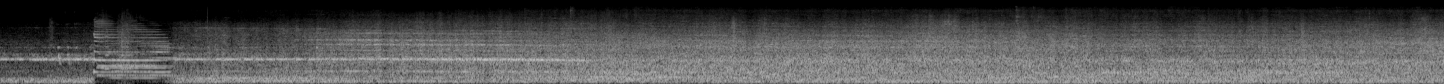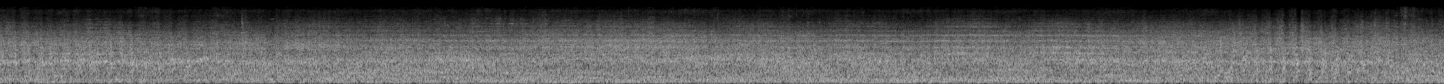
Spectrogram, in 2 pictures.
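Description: A freight train hauled by two NR class diesel locomotives passes close by. Its horn sounds a long blast for the first six seconds or so, then container wagons roll past steadily, wheels clattering over the rail joints.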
